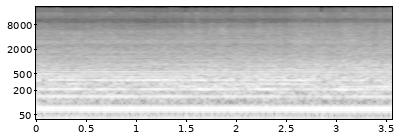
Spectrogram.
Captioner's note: boat Engine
